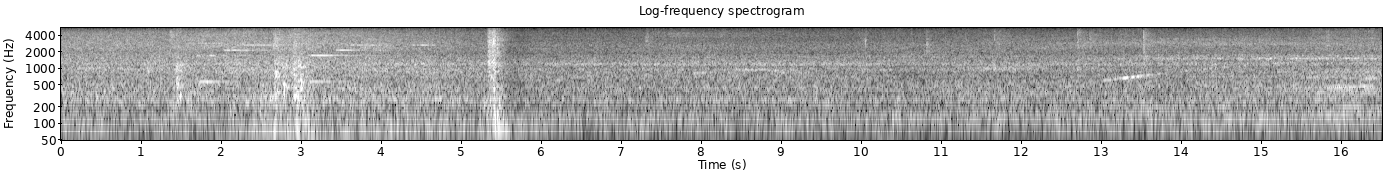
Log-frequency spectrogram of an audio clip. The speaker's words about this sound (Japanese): JR 東日本をご利用くださいましてありがとうございます。この電車は地下鉄東西線直通快速船戸行きです。中野から先は地下鉄東西線に入ります。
